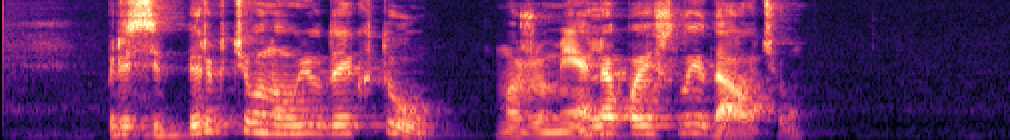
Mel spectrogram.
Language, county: Lithuanian, Vilnius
